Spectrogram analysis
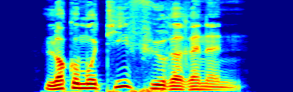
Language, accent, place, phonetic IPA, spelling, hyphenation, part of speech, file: German, Germany, Berlin, [lokomoˈtiːfˌfyːʁəʁɪnən], Lokomotivführerinnen, Lo‧ko‧mo‧tiv‧füh‧re‧rin‧nen, noun, De-Lokomotivführerinnen.ogg
- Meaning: 1. genitive of Lokomotivführerin 2. first-person singular genitive of Lokomotivführerin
